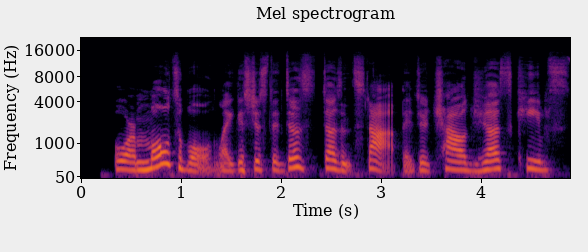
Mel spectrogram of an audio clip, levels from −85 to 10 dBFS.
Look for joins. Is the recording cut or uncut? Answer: uncut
